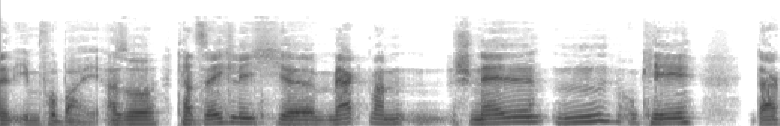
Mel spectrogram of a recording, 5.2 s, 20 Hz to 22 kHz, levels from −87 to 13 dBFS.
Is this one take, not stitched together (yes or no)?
no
